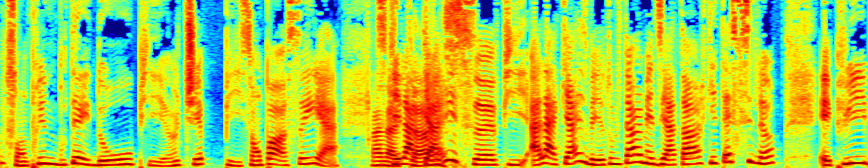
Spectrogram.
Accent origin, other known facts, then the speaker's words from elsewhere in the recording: Quebec, Canada; En tant que Québécois, ben on s'y reconnaissait. C'était comme si on était transporté chez nous.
